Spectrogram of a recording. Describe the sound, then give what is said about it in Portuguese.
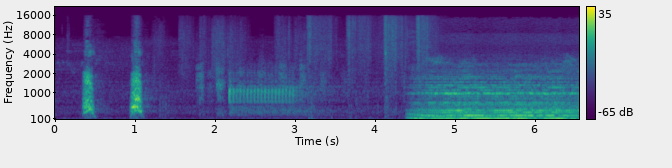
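A dog, Bullet from the video game Blair Witch, gives two loud, sharp barks about half a second apart. A short buzzing tone follows, then a steady, low droning sound swells and holds to the end. “a gente só quer relaxar, fazer aquele carinho no nosso cachorro, dar um pouquinho de afeto digital ao nosso companheiro”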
